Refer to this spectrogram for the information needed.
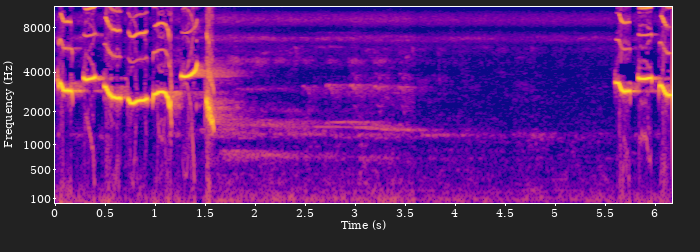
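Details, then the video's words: Oriental magpie-robin in full daily-training song: a fast string of bright whistled phrases ending in a steep downward sweep, a long pause of near silence, then the loud whistling resumes briefly. "TERAPI HARIAN KACER LANGSUNG GACOR"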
